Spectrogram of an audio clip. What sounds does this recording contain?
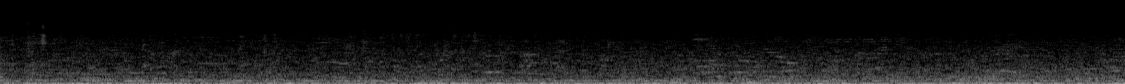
person or small group talking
